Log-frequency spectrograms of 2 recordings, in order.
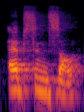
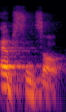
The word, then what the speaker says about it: Epsom: upset about Epstein um, Epstein salt because I've been saying Epstein salt. I know it's Epstein salt. It's again words very tricky. Epson salt. Epsom salt. That's what I mean. Yeah, Epsom salt.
